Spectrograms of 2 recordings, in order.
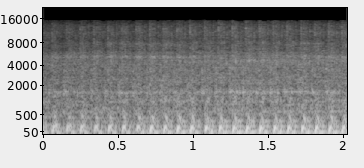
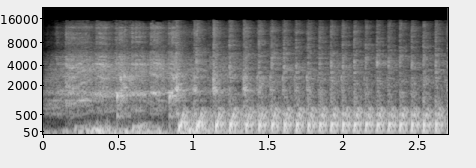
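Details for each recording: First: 2003 Suzuki Burgman 400 scooter revived from junk, muffler refitted, only an oil change so far, original plug, valves still need adjusting: steady, even single-cylinder putter at a quick idle with regular pulses, no knocks or misses; normal idle. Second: 2003 Suzuki Burgman 400 scooter revived from junk, clutch destroyed, started with the muffler removed: starter whirs, then the single fires up and runs with a loud, raw, sharp popping beat from the open exhaust; loud exhaust with muffler off.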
